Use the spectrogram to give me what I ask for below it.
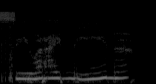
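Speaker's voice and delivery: hushed, whispered aside. Playing Lokio, right after the other character says they can still hear: whispering. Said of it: "Lokio whispers".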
